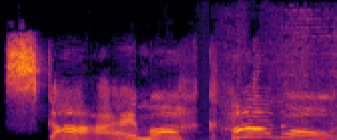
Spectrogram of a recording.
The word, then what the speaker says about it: Marcano: Please put your hands together for Sky Marcano. Did I pronounce that right, Sky?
